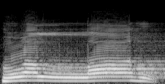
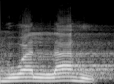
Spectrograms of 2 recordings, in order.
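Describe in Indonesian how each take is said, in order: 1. Huruf l dalam Allah tebal dan penuh. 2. Huruf l dalam Allah tipis dan ringan. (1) "tapi huwallahu, tebal ya"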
